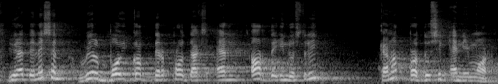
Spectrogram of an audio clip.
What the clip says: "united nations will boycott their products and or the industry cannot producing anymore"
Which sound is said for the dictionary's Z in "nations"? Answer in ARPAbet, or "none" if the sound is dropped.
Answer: none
